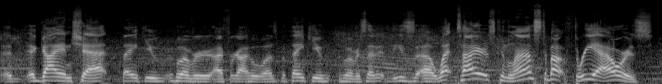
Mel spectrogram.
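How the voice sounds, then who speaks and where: A man giving casual, animated play-by-play commentary on a live race. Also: fairly high pitch, moderate pace. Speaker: sim racing commentator. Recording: clear engine and car noise behind. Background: race car sounds.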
